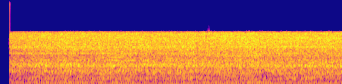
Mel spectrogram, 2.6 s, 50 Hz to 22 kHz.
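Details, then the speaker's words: 1995 Fedders window air conditioner, heard outside, another unit audible in background: steady even hum, no knocks or rattles; compressor running smooth and quiet despite some rust underneath. "and here here it is outside with the compressor running it's real quiet you probably still hear the carrier running in the background"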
